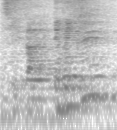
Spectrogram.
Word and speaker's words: Citlaltépetl: Sí, Citlaltépetl, escuche ese pequeño que se pronuncia. Citlaltépetl, con T al final.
